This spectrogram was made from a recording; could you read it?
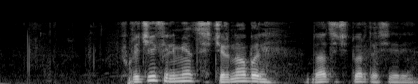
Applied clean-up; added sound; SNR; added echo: none; none; none; none.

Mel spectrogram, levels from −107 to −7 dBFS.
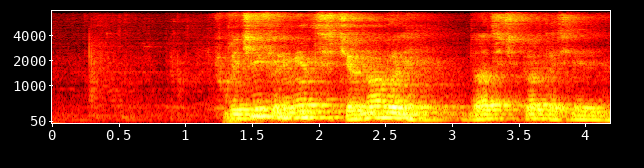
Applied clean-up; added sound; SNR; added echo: none; none; none; reverberation time 0.8 s.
